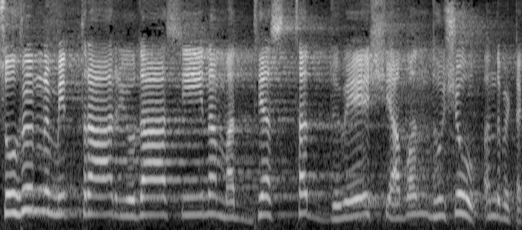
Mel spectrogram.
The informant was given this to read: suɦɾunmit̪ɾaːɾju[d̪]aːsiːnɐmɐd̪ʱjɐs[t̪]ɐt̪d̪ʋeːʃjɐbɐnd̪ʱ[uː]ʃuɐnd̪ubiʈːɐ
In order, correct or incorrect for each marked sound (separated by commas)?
correct, incorrect, incorrect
